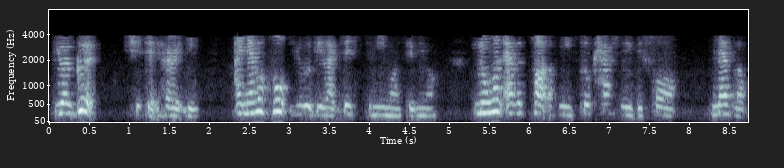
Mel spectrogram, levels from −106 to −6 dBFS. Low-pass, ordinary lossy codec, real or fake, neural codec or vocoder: 7.2 kHz; AAC, 16 kbps; real; none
